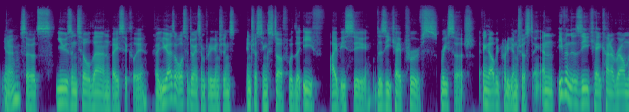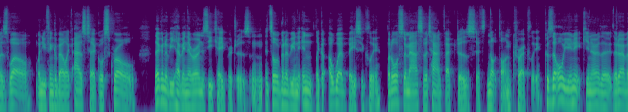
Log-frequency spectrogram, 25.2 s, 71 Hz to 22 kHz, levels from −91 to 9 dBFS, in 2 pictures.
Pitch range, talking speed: 95-110 Hz, 210 wpm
